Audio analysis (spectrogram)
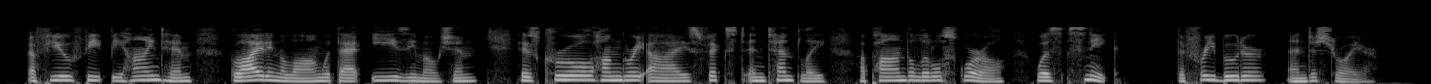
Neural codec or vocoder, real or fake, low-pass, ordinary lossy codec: none; real; 7.2 kHz; MP3, 24 kbps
